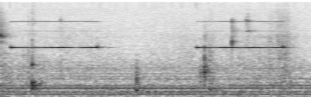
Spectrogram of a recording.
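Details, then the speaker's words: Long, steady high-pitched beeps repeating over room hum and handling noise: a Level One rapid infuser fluid warmer alarming because it is not yet set up, during tubing setup. "also if you do hear the beeping in the background it is just alarming letting you know that it is not set up and ready to go"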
